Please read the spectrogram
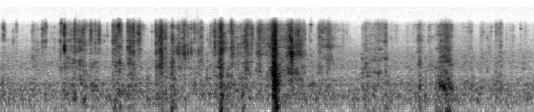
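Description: Plastic bags and foil trading-card packs being handled and shuffled: irregular crinkling and rustling with soft taps, loudest about four seconds in.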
